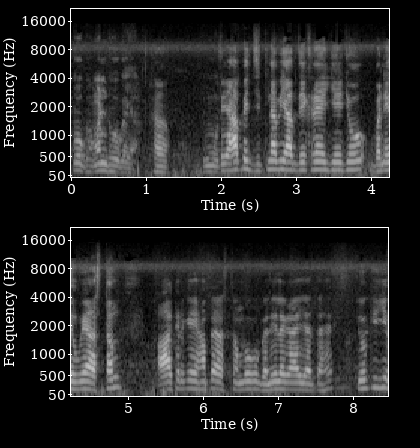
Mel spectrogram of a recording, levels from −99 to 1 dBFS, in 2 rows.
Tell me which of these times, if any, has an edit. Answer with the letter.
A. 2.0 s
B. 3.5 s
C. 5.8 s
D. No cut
A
